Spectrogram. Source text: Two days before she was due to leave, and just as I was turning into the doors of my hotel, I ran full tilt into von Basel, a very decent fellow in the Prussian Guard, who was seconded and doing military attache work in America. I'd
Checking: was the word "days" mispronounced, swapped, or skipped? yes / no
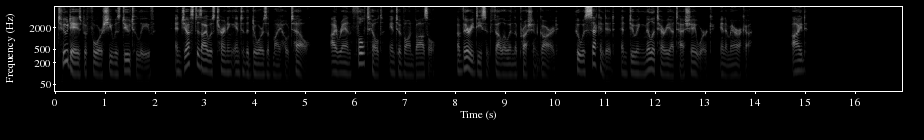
no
